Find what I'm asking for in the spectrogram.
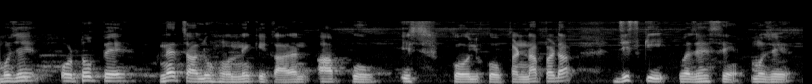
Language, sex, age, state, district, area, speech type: Urdu, male, 30-45, Delhi, North East Delhi, urban, spontaneous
